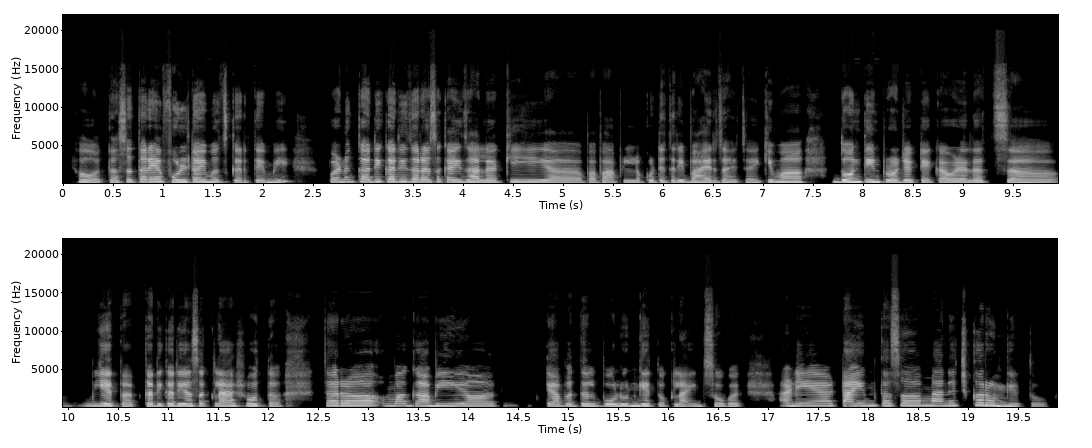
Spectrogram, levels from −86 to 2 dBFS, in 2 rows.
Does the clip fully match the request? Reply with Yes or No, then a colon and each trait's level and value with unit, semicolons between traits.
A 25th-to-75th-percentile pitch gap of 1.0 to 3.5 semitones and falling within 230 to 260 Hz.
No: average, 4.1 semitones; very high, 250 Hz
